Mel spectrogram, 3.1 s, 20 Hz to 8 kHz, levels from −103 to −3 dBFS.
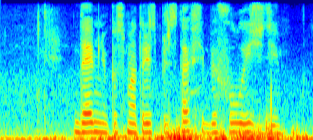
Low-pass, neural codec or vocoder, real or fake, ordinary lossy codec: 7.2 kHz; none; real; Opus, 64 kbps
